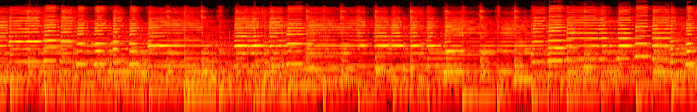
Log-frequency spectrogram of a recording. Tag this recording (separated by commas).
Music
